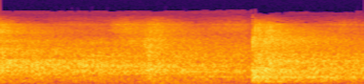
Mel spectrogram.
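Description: Two sharp knocks about a second and a half apart, each ringing briefly in a large ice rink over a steady background noise: pucks or sticks striking the boards in ice hockey play.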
